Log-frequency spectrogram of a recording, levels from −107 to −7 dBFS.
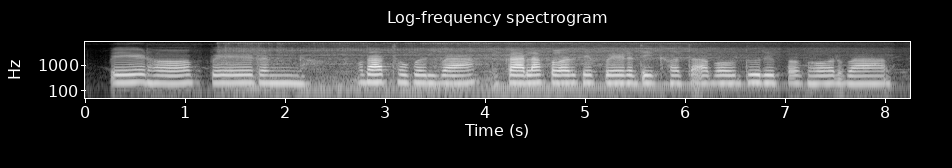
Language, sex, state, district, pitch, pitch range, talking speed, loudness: Bhojpuri, female, Uttar Pradesh, Deoria, 205 Hz, 195-210 Hz, 140 wpm, -22 LUFS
